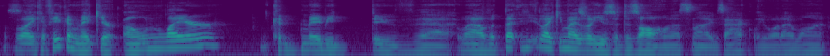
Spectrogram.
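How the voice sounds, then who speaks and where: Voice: mid-range voice, lively intonation, normal speed, darkish tone. A livestream host thinking aloud casually while working at a computer, muttering and trailing off mid-thought. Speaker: livestream host coding a visual novel. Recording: noisy room, keyboard typing and clicks. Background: keyboard typing, mouse clicks.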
